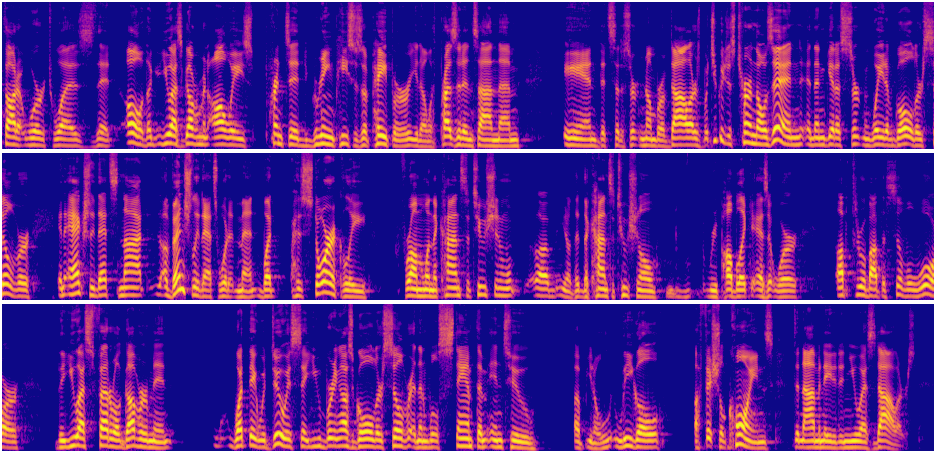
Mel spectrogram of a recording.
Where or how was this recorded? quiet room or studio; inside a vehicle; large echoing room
large echoing room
